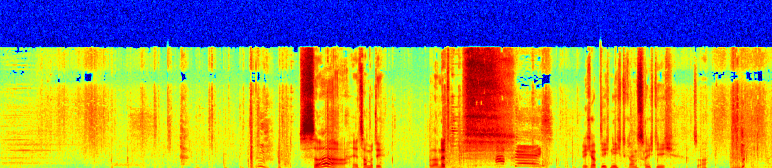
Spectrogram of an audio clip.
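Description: Footsteps run over dirt and wooden steps.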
